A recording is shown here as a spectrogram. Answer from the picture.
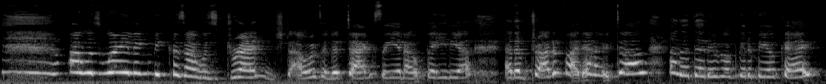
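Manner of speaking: tearful high wail through a laugh; crying. Real, not acted. Telling of the taxi in Albania, real crying. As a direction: let the tears break through the words. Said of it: "I started wailing".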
